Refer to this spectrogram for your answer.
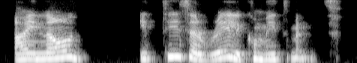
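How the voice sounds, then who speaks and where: Against a quiet background, a woman speaks very slowly at a fairly high pitch. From former Yugoslavia. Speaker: author, dancer. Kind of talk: interview conversation. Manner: halting, with repetitions and fillers.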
